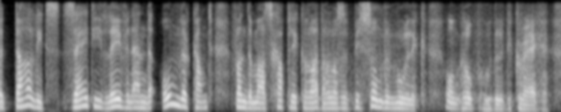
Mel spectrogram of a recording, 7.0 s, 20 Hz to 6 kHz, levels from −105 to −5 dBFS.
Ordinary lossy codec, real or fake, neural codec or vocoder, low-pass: none; fake; codec, 16 kHz in and 24 kHz out, 0.4 kbps, LongCat-Audio-Codec, two codebook decoder; 5.4 kHz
